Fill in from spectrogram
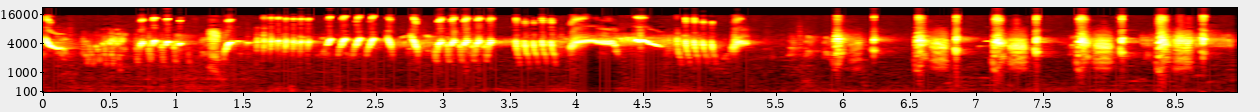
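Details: Long-tailed shrike chirping for bird mastering: long varied run of rapid chirps, trills and slurred whistles, pausing briefly, then resuming with sharp spaced chirps.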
